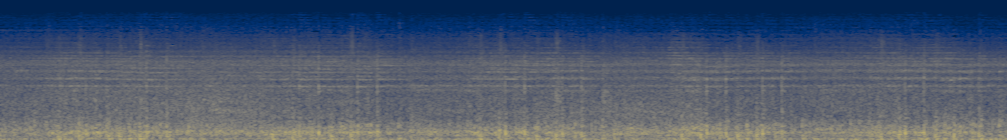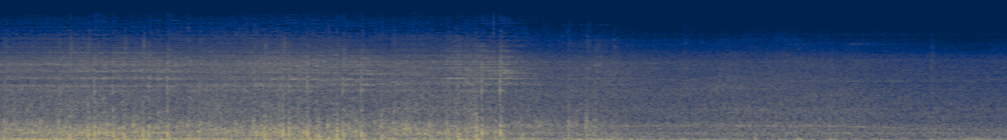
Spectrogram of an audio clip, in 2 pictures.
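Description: Intercity passenger coaches rolling past, the wheels clattering over the rail joints with a steady rumble and high ringing tones above it. The sound fades away from about two-thirds of the way in as the train moves off.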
